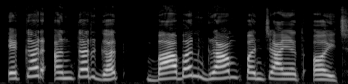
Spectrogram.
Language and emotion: Maithili, neutral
